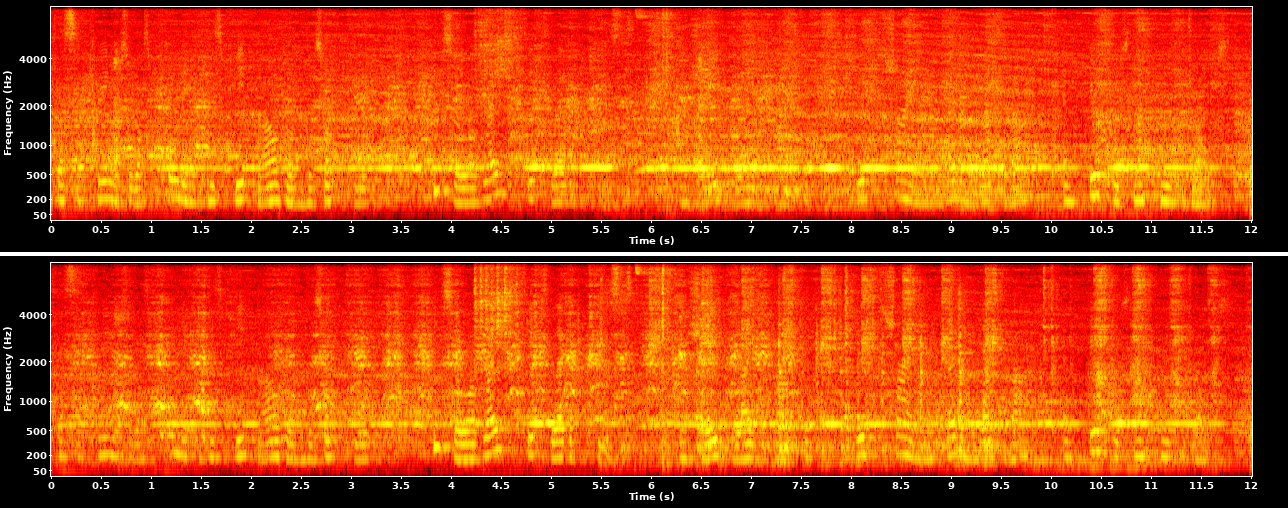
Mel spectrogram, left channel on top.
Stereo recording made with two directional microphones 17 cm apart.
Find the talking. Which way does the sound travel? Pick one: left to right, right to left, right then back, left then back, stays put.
right then back.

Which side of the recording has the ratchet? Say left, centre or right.
right.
